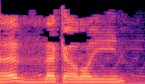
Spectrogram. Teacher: نبدل همزة الوصل حرف مد ونمد مد طويل عشان جي بعده حرف ساكن · Term: مد الفرق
